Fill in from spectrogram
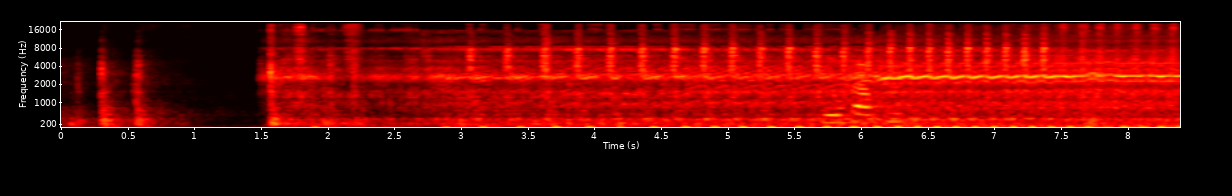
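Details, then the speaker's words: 1986 Honda Fourtrax 70 ATV, not run in years after carburetor trouble, spun over with an impact tool, ignition on: fast even turning with whirring tool and no firing pops; cranks but won't start, owner unsure it's getting fuel. "easy all right so I don't know if we're getting fuel doesn't sound like it at least I don't know if it's getting fuel didn't even sound like you're wanted to fire"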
